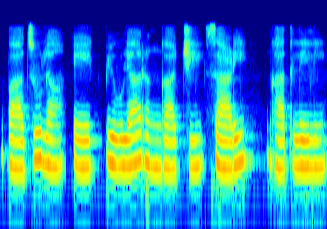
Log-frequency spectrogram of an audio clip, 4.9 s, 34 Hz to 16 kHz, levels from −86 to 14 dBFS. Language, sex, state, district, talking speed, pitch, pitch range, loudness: Marathi, female, Maharashtra, Dhule, 75 wpm, 190 Hz, 185-210 Hz, -23 LUFS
